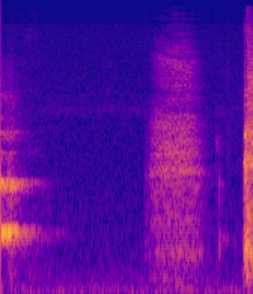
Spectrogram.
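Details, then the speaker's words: A brief voiced catch, a pause, a hissing burst and a sharp explosive release: a sneeze, which the speaker blames on the cold weather. "Non mais il fait tellement froid que j'éternue, tu vois."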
